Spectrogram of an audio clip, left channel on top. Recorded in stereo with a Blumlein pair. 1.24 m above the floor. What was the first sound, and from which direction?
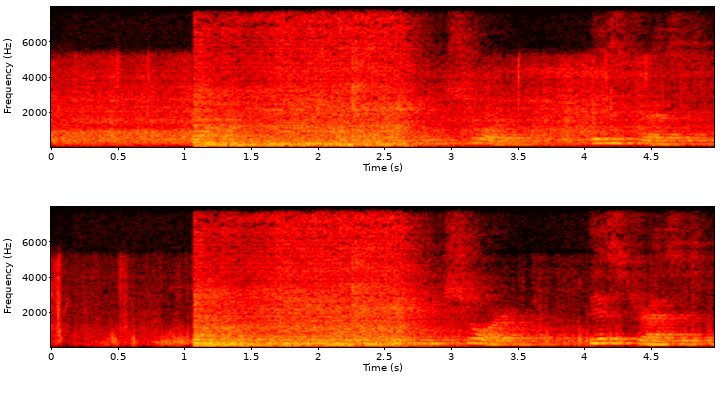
Boiling, 5° right.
